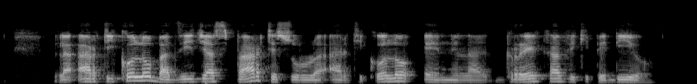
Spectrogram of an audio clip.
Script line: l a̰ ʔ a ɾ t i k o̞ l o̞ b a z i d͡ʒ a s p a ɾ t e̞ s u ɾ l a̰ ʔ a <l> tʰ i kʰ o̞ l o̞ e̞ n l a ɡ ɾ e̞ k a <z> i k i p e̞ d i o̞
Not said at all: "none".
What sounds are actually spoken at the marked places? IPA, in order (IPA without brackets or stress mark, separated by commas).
ɾ, v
